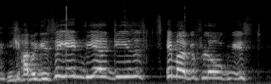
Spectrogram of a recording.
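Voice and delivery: high, loud breathless accusation; breathless from running. A narrator's reading. Herr Letscher hunting the elephant, breathless from running. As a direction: pant it out loudly after a chase. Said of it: "dass er sehr gerannt war".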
